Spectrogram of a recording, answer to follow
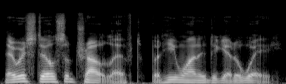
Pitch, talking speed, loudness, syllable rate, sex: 100 Hz, 250 wpm, -19 LUFS, 6.0 syllables/s, male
